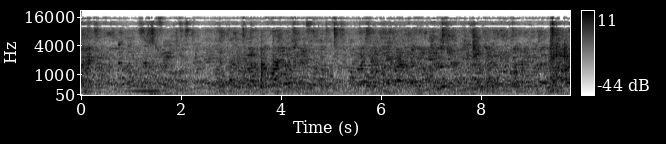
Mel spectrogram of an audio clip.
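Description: A crowd chatters loudly all around.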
